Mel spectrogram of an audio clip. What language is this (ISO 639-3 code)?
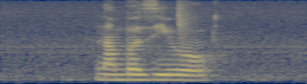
eng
